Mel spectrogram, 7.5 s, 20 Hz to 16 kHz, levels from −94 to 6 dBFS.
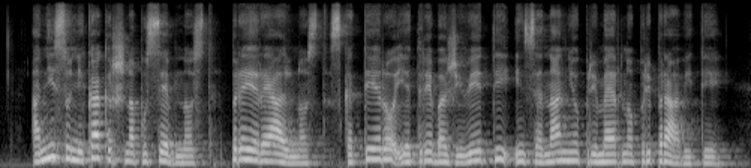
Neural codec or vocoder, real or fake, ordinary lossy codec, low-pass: autoencoder, 48 kHz, 128 numbers a frame, DAC-VAE, trained on Japanese speech; fake; none; 14.4 kHz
